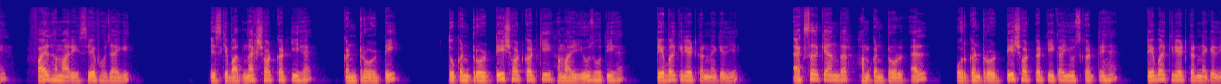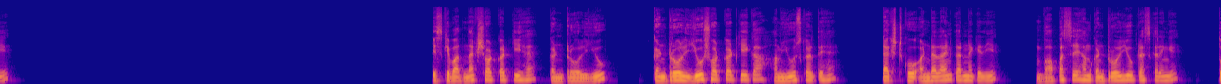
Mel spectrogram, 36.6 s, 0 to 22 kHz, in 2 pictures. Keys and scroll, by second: 20.7 ctrl+t, 32.4 ctrl+u.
